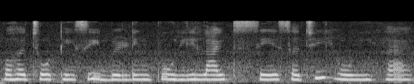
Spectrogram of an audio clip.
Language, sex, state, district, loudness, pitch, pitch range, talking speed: Hindi, female, Punjab, Fazilka, -13 LUFS, 225 Hz, 220-230 Hz, 145 wpm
